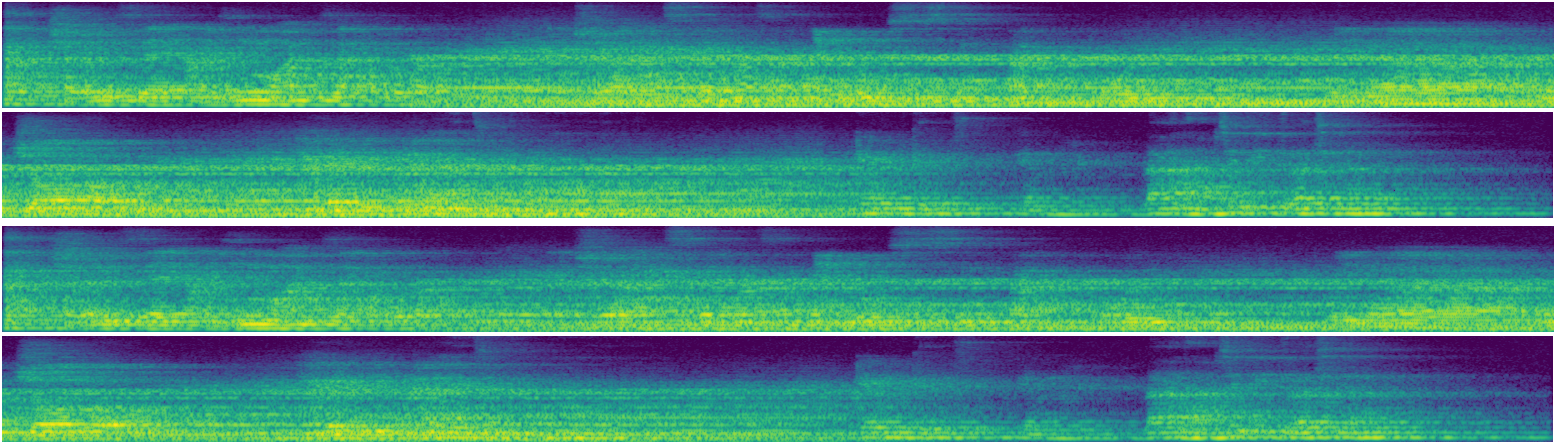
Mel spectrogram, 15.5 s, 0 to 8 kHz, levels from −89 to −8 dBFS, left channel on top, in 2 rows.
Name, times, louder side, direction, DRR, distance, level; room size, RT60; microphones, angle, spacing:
voice 1, 0.0-5.9 6.6-8.6 9.1-10.1, equal, 40° left, -6 dB, 1.0 m, -18 dB
sound 1, 1.9-12.4, left 4 dB, 65° left, 0.5 m, -19 dB
voice 2, 9.7-11.1 12.0-12.4 12.8-13.1 13.4-14.6, equal, 25° left, -7 dB, 2.2 m, -22 dB
8.4 x 6.7 x 4.8 m, 2.2 s
head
